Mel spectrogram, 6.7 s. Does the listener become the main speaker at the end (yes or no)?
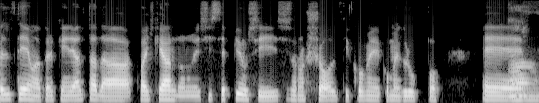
no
